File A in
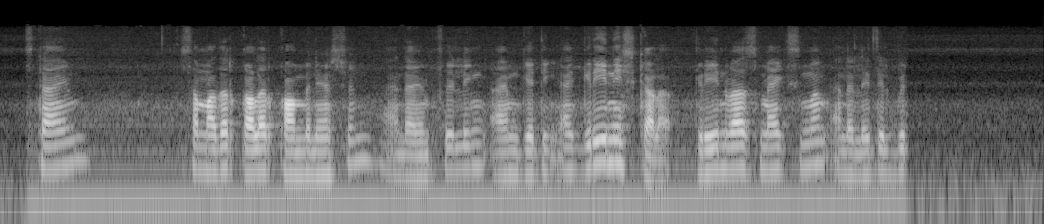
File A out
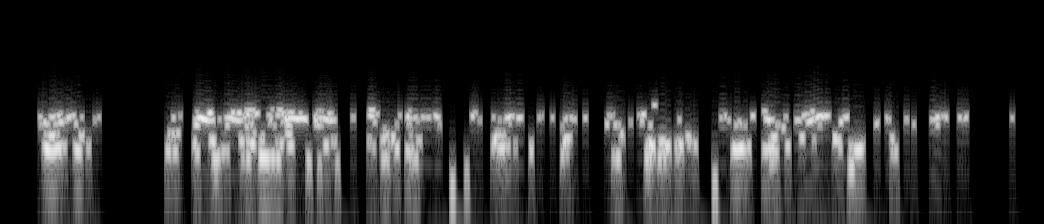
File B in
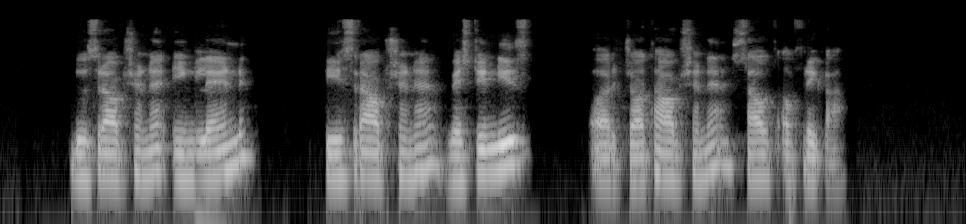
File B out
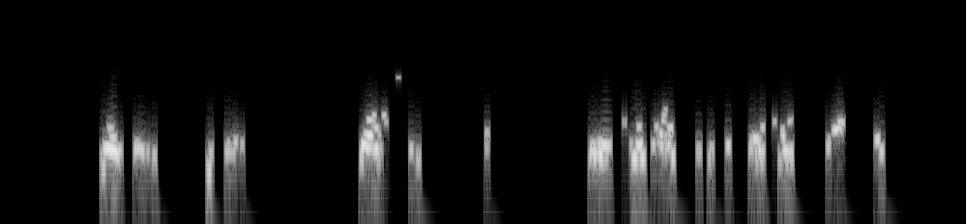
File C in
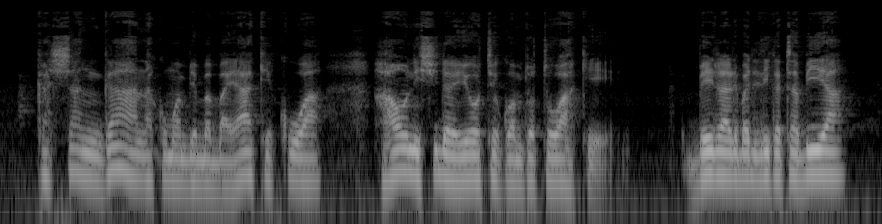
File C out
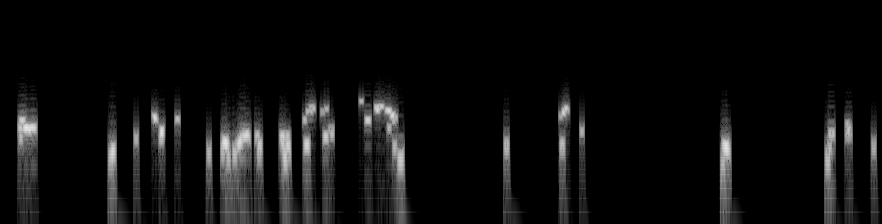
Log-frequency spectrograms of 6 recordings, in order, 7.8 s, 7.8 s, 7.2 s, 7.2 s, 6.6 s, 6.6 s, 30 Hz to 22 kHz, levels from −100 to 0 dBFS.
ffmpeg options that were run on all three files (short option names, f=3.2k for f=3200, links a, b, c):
-filter_complex "[0:a]aeval=exprs='val(0)+0.5*0.168*sgn(val(0))':c=same,asplit=2[a][b];[b]aecho=0:1:218:0.376[c];[a][c]amix=inputs=2:normalize=0,afftdn=nr=13:nf=-27,asplit=2[d][e];[e]aecho=0:1:907:0.355[f];[d][f]amix=inputs=2:normalize=0,asplit=2[g][h];[h]highpass=f=720:p=1,volume=26dB,asoftclip=type=tanh:threshold=0dB[i];[g][i]amix=inputs=2:normalize=0,lowpass=f=1.3k:p=1,volume=-6dB,highpass=f=550:t=q:w=0.5412,highpass=f=550:t=q:w=1.307,lowpass=f=3.4k:t=q:w=0.5176,lowpass=f=3.4k:t=q:w=0.7071,lowpass=f=3.4k:t=q:w=1.932,afreqshift=-330,afftfilt=real='re*gte(hypot(re,im),1.58)':imag='im*gte(hypot(re,im),1.58)':win_size=1024:overlap=0.75,asplit=2[j][k];[k]adelay=7.7,afreqshift=-0.34[l];[j][l]amix=inputs=2:normalize=1"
